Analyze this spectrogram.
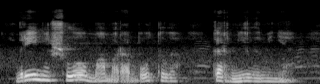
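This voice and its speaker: Noticeable background noise sits behind a woman speaking at a very deep, low pitch. She talks fairly slowly with lively intonation. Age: 80s+. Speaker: deportation survivor, eyewitness. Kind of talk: testimony.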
